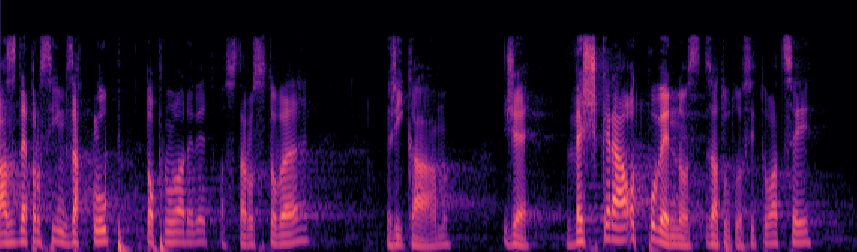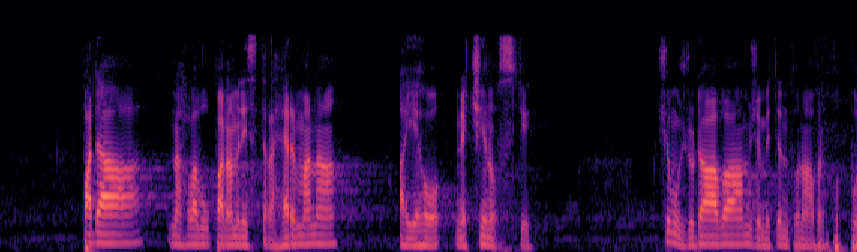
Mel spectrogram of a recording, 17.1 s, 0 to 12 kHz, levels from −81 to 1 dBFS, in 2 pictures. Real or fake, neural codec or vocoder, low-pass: real; none; 7.2 kHz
